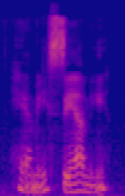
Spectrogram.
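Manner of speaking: soft, low snickering taunt; snickered under breath. A narrator's reading. A little boy mocking Sammy, soft snicker. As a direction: mutter it with a snicker. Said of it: "snickered under his breath".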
